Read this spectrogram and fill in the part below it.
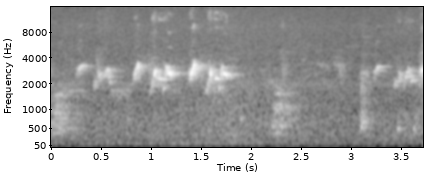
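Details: Fighting song of a Red-whiskered bulbul from a trapping session on 7 September 2018: a rapid run of sharp, sweet chirps and warbles, then scattered softer notes and a brief renewed phrase.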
